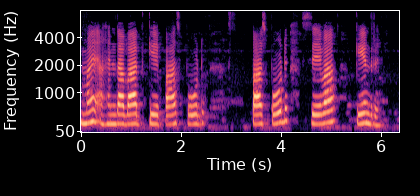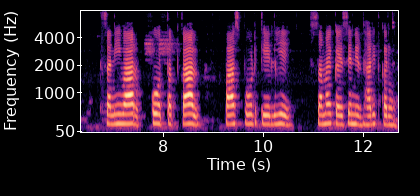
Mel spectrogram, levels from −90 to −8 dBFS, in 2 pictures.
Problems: background sounds at intervals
